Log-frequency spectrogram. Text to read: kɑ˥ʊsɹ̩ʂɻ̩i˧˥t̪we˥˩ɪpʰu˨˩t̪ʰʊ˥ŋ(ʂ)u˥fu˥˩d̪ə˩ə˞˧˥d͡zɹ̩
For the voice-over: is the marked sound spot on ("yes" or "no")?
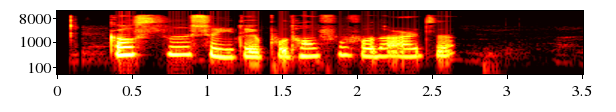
no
